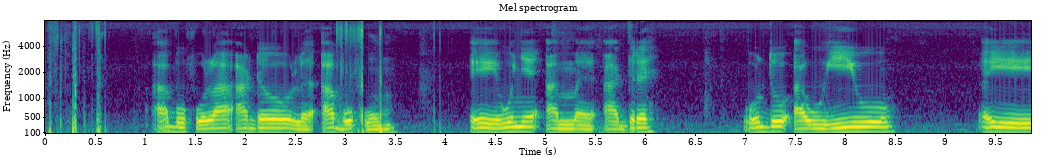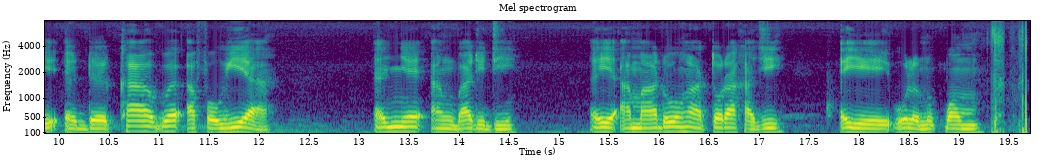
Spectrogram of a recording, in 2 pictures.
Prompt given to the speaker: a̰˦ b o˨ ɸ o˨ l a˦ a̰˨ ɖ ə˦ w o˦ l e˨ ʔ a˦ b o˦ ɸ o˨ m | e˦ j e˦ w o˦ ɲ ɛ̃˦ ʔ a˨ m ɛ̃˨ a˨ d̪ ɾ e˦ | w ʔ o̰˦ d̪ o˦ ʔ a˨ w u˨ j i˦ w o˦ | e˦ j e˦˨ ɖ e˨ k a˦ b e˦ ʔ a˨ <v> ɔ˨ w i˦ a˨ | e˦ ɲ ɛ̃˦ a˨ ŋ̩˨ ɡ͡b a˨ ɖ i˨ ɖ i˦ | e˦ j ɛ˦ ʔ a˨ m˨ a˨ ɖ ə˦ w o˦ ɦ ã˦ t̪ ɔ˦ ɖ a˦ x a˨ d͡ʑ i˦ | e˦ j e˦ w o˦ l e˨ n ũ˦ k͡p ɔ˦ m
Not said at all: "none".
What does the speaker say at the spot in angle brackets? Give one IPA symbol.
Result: f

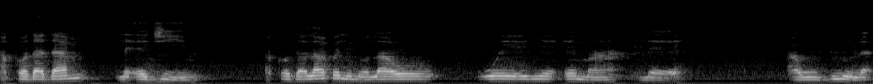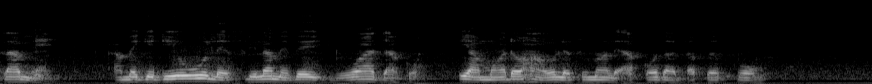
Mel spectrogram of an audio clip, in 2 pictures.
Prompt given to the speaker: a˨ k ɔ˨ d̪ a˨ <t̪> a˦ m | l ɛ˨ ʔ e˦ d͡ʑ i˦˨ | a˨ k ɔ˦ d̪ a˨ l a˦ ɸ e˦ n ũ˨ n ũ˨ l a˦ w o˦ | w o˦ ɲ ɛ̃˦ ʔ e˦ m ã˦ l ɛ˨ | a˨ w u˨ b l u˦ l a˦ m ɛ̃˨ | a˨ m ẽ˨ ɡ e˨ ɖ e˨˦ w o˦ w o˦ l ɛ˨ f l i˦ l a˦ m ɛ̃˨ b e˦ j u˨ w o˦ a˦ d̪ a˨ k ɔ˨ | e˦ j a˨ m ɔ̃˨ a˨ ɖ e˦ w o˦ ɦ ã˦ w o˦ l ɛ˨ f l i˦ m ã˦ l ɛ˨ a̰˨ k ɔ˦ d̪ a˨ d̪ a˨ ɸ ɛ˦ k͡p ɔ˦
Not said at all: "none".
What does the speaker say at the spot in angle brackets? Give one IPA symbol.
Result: d̪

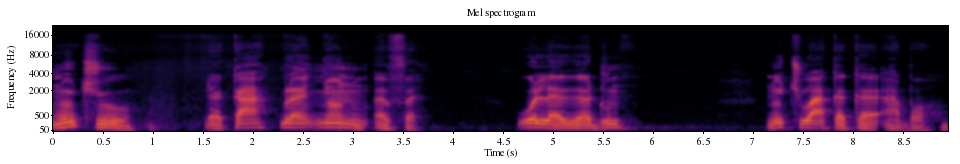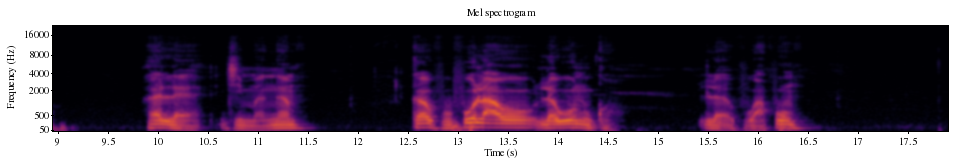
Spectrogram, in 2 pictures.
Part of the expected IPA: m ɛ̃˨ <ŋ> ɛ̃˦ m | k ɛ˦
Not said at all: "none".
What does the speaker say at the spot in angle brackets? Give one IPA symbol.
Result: ŋ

